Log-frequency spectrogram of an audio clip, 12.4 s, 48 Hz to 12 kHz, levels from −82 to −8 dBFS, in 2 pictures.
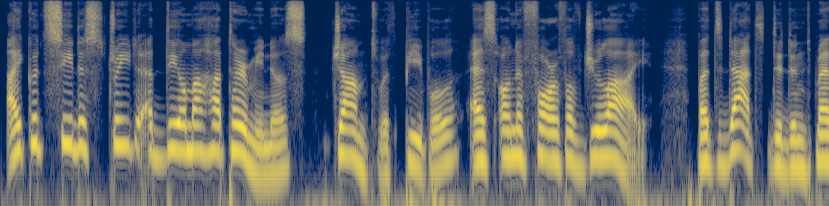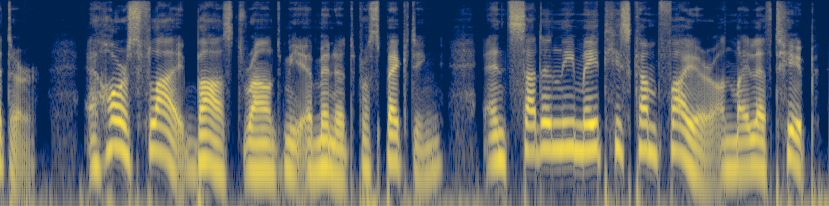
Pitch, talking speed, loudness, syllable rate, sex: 165 Hz, 200 wpm, -18 LUFS, 5.2 syllables/s, male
